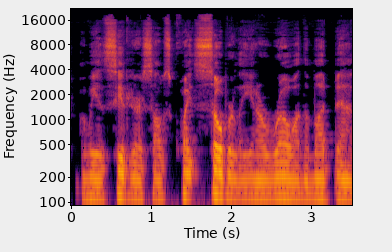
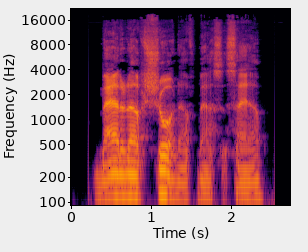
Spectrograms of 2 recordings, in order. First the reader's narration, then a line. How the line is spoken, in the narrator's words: said Bryonia with a sigh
